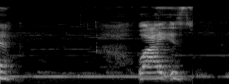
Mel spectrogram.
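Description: A girl singing: a held note breaks off at the start, then a pause with a faint steady hum, and a short vocal phrase about one and a half seconds in.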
